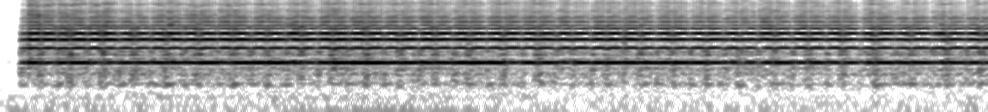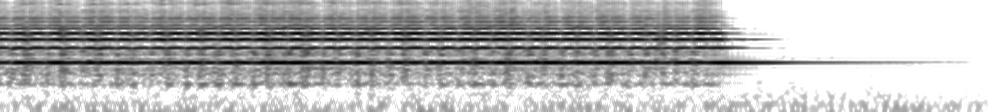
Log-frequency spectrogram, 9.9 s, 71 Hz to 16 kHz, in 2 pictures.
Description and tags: violin tremolo G4
tremolo, violin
